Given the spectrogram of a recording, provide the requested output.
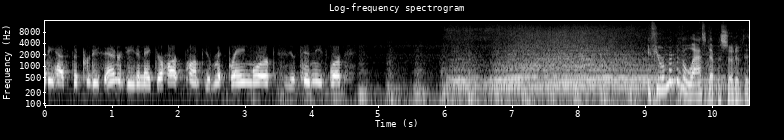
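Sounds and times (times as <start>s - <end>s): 
speech: 0.2s - 4.7s, 9.2s - 10.5s
old-fashioned steam locomotive chuffing: 2.2s - 10.5s
loud hiss of steam from a steam locomotive: 3.2s - 10.5s
long steady steam whistle of a steam locomotive: 6.0s - 10.5s.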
